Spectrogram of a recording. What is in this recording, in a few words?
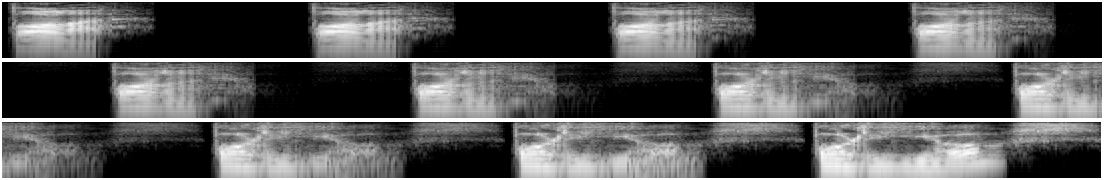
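Proto-Indo-European polh1 to Ancient Greek polios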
